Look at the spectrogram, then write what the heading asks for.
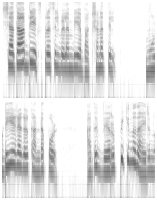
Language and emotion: Malayalam, disgusted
